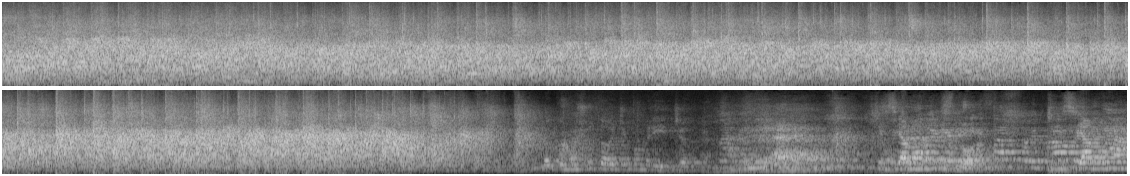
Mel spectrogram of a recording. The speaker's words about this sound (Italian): applauso solo per lui, che è un artista grandissimo.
